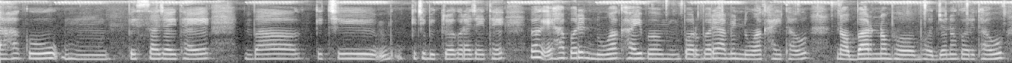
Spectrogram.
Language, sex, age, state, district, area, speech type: Odia, female, 18-30, Odisha, Rayagada, rural, spontaneous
